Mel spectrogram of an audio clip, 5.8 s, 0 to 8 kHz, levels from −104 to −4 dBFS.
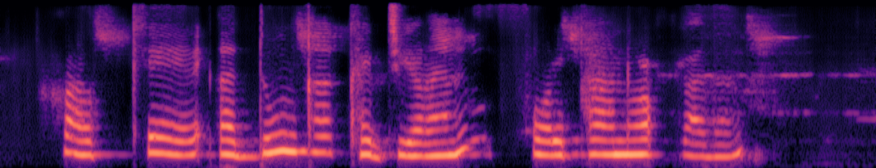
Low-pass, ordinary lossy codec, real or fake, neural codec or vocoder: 7.2 kHz; none; fake; codec, 16 kHz, 1 kbps, X-Codec, HuBERT features, trained on balanced general audio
